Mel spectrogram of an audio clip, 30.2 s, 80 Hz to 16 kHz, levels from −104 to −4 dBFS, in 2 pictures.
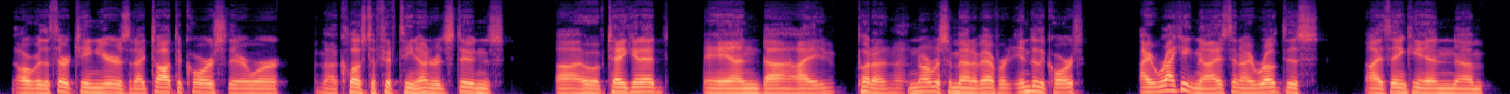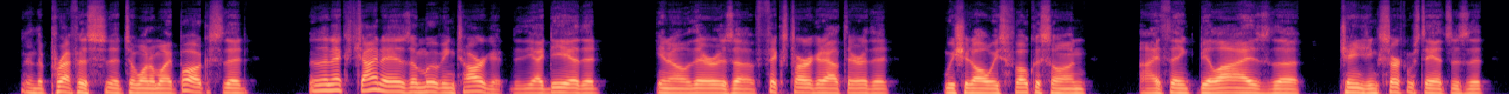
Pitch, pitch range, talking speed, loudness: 130 Hz, 120-140 Hz, 165 wpm, -25 LUFS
